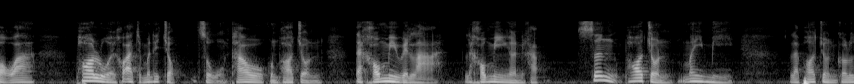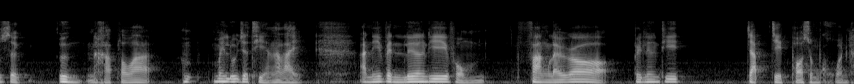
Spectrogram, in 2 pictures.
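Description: No technical faults are audible.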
